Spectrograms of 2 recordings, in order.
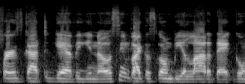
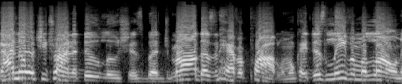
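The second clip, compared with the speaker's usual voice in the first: raised, sharp warning; mock Cookie scolding; 5 semitones higher, 4 dB louder than usual. Cookie telling Lucius to leave Jamal alone, sharp. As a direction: tell him off loud.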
